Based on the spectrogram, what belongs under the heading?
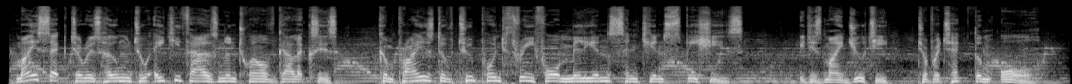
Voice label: british oddball

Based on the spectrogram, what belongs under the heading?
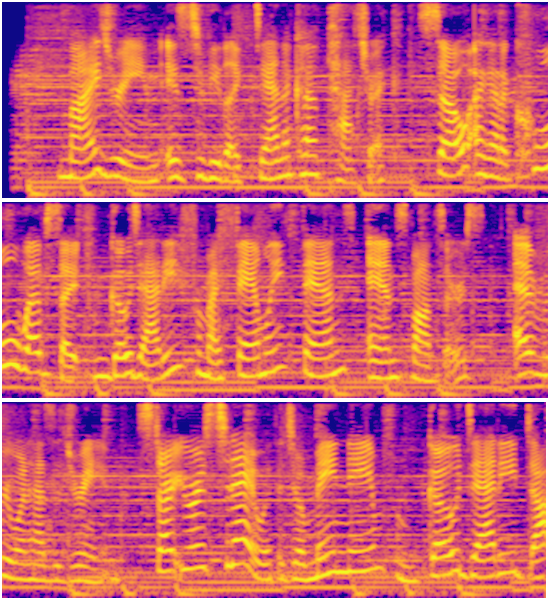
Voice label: real people youthful

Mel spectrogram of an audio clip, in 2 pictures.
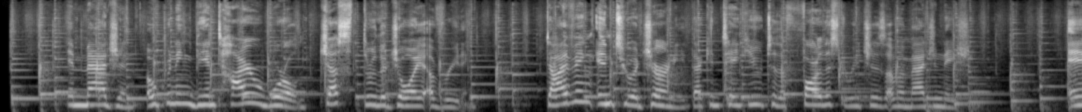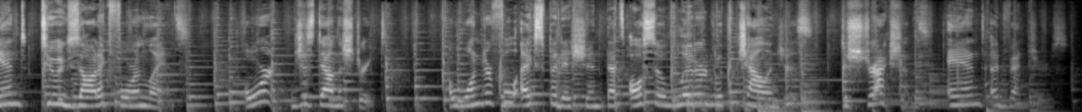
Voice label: Reading, kid

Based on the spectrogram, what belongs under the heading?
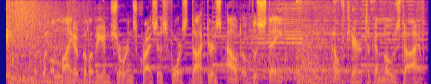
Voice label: ominous

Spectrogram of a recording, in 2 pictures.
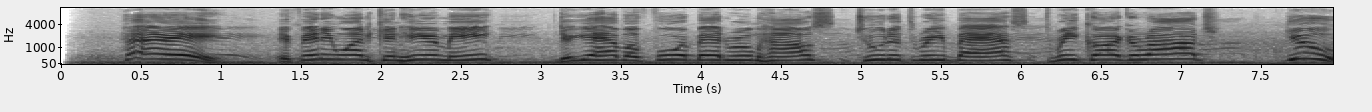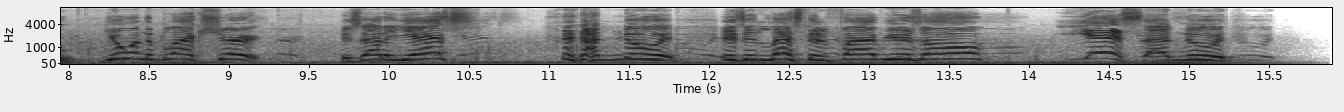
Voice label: urban midlife

